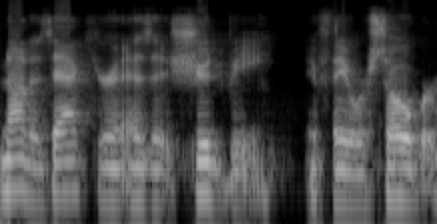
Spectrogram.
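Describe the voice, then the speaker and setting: A man's monotone, flat delivery at medium pitch and a fairly slow pace, over a quiet background. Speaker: student presenter. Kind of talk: class presentation. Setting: screen-recorded slide presentation. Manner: hesitant with fillers.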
